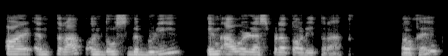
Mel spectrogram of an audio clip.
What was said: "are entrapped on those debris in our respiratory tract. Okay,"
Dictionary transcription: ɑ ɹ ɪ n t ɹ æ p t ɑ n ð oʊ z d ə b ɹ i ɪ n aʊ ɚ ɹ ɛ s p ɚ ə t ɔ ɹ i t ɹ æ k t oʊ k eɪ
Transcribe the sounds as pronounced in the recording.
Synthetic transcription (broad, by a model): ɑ ɹ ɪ n t ɹ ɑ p ɑ n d oʊ s d ə b ɹ i ɪ n aʊ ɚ ɹ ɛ s p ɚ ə t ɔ ɹ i t ɹ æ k t oʊ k eɪ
